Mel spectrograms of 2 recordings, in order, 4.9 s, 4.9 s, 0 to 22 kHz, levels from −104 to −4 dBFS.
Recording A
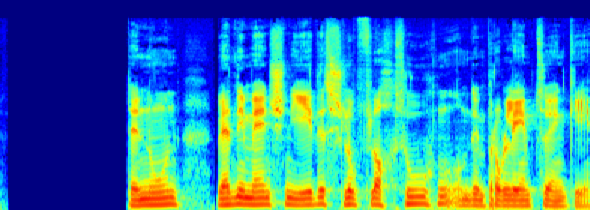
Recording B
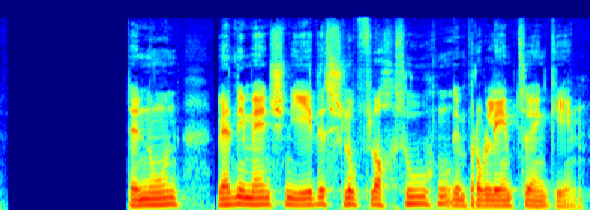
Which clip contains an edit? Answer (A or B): B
